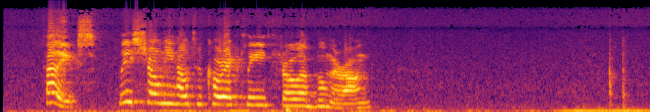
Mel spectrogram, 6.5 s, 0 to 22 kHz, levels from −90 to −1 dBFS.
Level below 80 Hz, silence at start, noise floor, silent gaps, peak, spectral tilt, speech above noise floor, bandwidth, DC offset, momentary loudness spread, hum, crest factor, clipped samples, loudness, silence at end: -26 dBFS; 0.1 s; -36 dBFS; none; 0 dBFS; -3 dB/octave; 26 dB; 17 kHz; under 0.1%; 17 LU; none; 12 dB; 0.2%; -10 LUFS; 0 s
